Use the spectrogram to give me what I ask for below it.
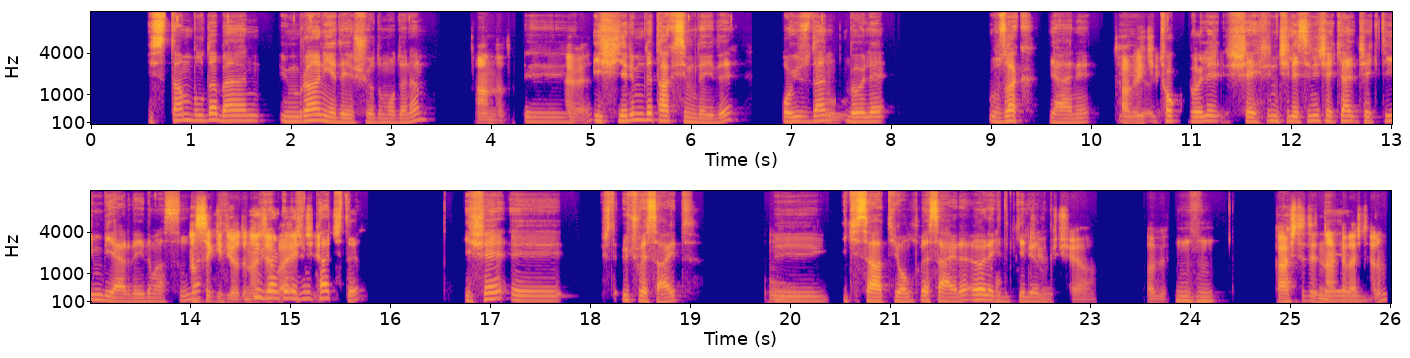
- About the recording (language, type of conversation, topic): Turkish, podcast, Taşınmamın ya da memleket değiştirmemin seni nasıl etkilediğini anlatır mısın?
- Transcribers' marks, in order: unintelligible speech; other background noise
